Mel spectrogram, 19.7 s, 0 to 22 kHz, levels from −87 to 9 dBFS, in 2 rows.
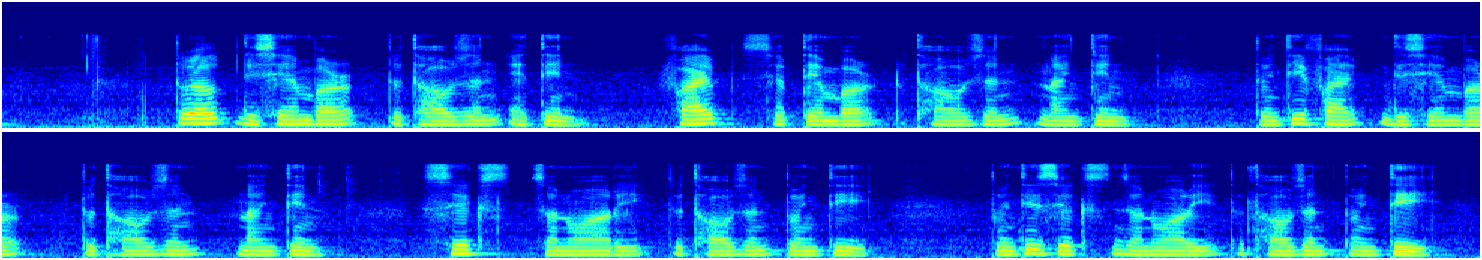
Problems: none marked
